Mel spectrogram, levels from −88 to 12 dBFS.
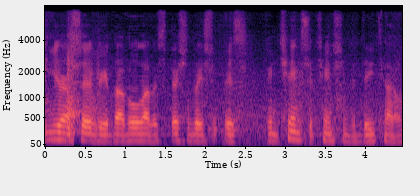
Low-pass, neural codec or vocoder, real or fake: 7.2 kHz; codec, 16 kHz in and 24 kHz out, 1.1 kbps, FireRedTTS-2 codec; fake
